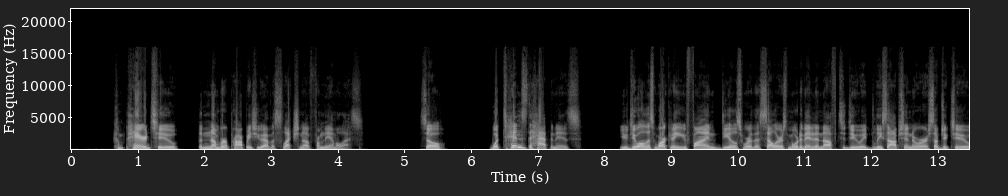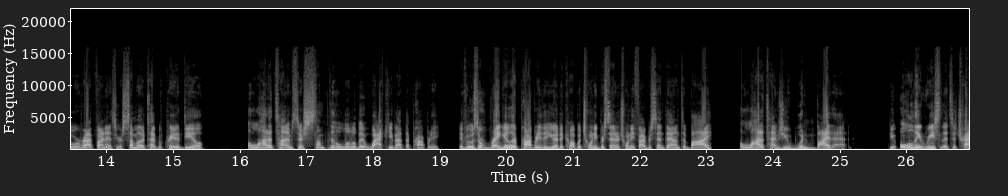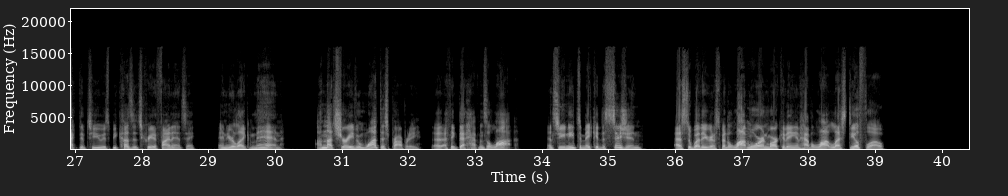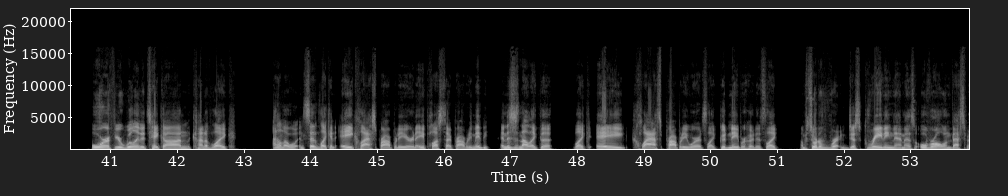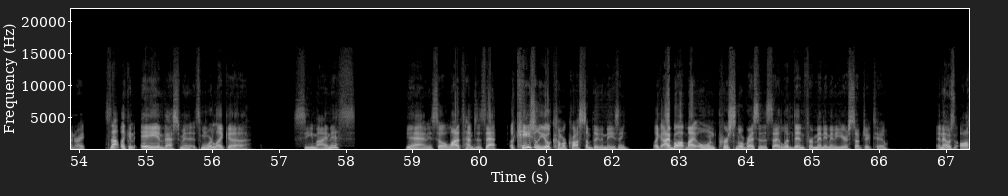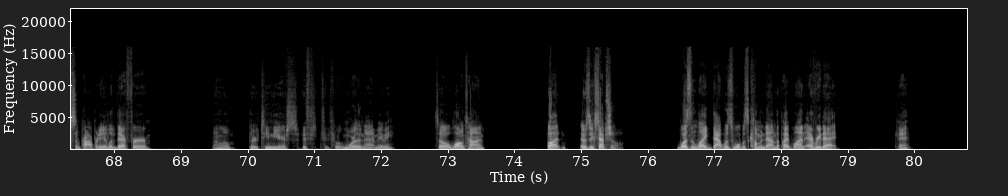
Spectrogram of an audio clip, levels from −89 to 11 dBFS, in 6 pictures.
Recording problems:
none

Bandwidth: 16 kHz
